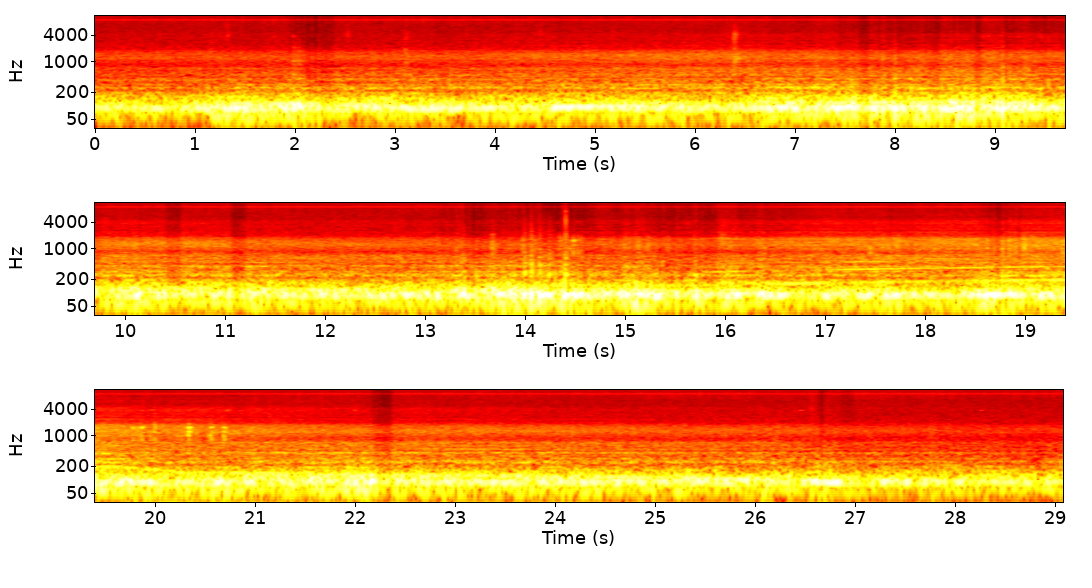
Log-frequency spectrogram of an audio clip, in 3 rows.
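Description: Hyundai Coupé 1.6 16v four-cylinder engine running at a slow parade pace, heard as a steady low rumble of engine and road noise from the car.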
